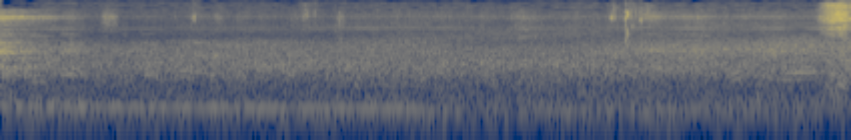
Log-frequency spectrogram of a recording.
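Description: Steady low hum of a GWS Slow Stick's electric motor and propeller overhead, dropping slightly in pitch and fading about halfway through, over a constant rushing noise.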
